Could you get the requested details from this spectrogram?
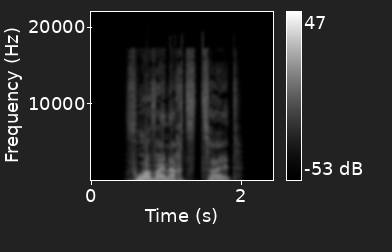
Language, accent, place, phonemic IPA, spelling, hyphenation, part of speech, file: German, Germany, Berlin, /ˈfoːɐ̯vaɪ̯naxt͡st͡saɪ̯t/, Vorweihnachtszeit, Vor‧weih‧nachts‧zeit, noun, De-Vorweihnachtszeit.ogg
- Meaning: pre-Christmas period, Advent season, Advent (the period between Advent Sunday and Christmas)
